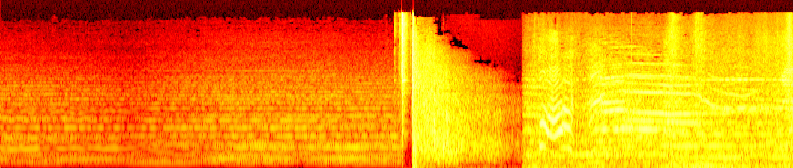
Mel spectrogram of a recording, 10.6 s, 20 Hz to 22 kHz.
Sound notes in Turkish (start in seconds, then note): 5.3 atış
